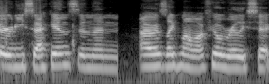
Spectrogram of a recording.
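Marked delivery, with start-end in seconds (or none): none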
